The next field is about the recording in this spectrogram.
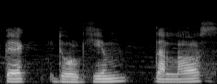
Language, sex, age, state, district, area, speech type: Manipuri, male, 30-45, Manipur, Chandel, rural, spontaneous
